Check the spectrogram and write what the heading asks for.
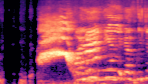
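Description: A child's high-pitched excited scream about half a second in, running straight into excited voices.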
